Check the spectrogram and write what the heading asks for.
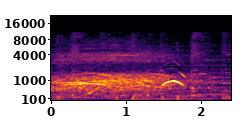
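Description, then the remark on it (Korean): A crowd of people oohs and exclaims together while a story is being told, overlapping voices rising into drawn-out, swooping vocal reactions that fill the whole short stretch at a steady, lively loudness. “지금 사연 얘기 중이니까 계속 옆에서 오 어, 좋겠다 오 어, 이렇게 조금 조금만 조용히 얘기해 주시면 고맙겠습니다.”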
